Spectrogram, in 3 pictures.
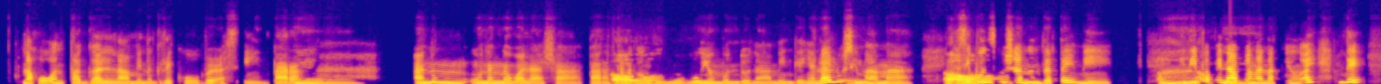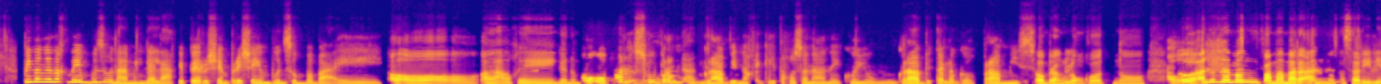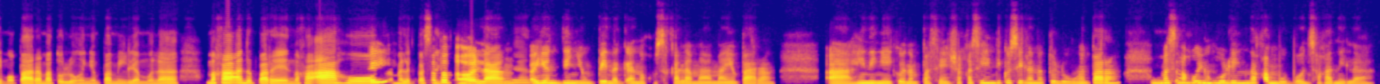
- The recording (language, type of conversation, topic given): Filipino, podcast, Anong alaala tungkol sa pamilya ang madalas bumabalik sa iyo?
- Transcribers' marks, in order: tapping; static; unintelligible speech; mechanical hum; unintelligible speech; "kila" said as "kala"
